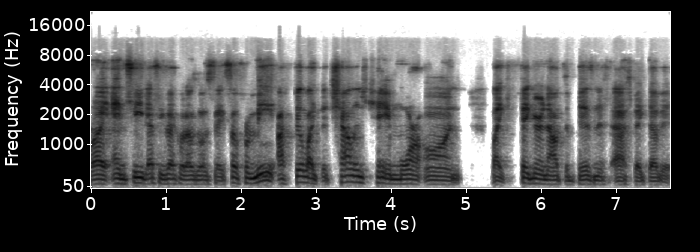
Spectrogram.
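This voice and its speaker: Against a quiet background, a man with a New York accent speaks at a moderate pace in a bright, sharp tone, his pitch fairly low with ordinary variation. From New York, Brooklyn. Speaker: military veteran and entrepreneur. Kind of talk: casual interview.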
